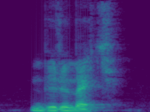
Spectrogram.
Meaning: 1. to wrap up in 2. to cover up, conceal 3. to catch hold of 4. to surround 5. to envelop, to shroud
- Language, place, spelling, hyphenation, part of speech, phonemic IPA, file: Azerbaijani, Baku, bürümək, bü‧rü‧mək, verb, /byryˈmæk/, LL-Q9292 (aze)-bürümək.wav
